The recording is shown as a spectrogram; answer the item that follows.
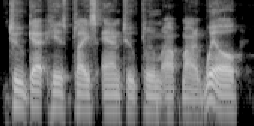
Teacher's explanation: the 5 strong syllables in this line are to get, place, plume, will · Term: 5 strong stresses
